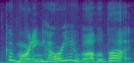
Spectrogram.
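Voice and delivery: high, sing-song fake pleasantries; mock chirpy greeting. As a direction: ham up the small talk greeting. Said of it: "I don't do the whole".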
